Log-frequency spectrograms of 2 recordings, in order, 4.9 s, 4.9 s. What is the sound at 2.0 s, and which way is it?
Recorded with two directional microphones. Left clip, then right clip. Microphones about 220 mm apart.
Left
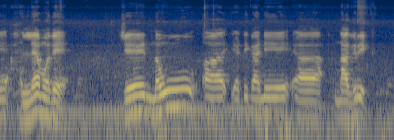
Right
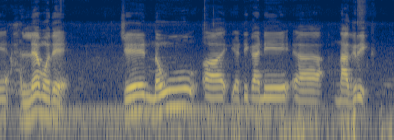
Speech, 25° right (ahead or behind).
